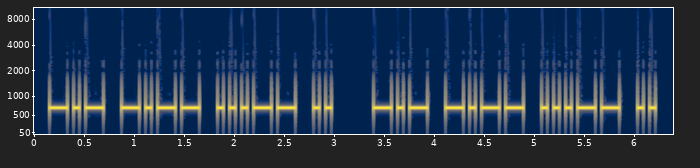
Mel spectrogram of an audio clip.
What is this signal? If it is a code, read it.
Morse code, heard as a keyed tone, about 20 wpm, 700 Hz. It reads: KY3I KY3I
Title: USA Call Signs Repeated 2x 20wpm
